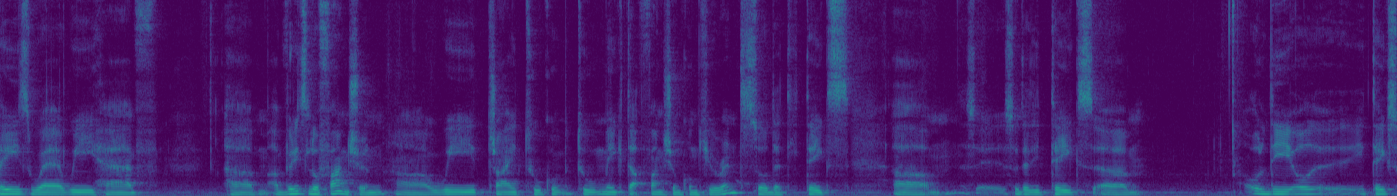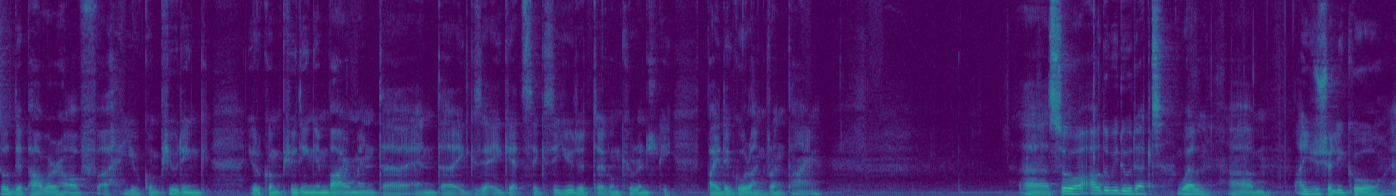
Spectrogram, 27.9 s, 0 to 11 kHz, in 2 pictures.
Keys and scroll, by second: 0.5 BackSpace, 0.7 BackSpace, 25.0-27.0 typing.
